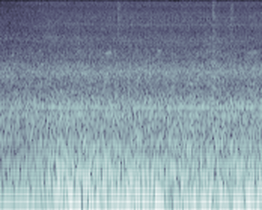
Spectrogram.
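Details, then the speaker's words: American Standard gas furnace after inducer start and pressure switch closing, voltage still applied: steady low hum with an even rushing burn, no popping or dropout; burner lights and holds flame normally. "But see, here she goes. She's going to fire and everything."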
